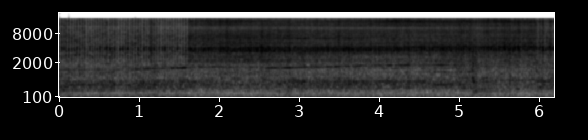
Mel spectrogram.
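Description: Freight train's covered hopper cars rolling slowly through a grade crossing: a steady low rumble with faint, thin wheel squeals drifting in pitch.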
